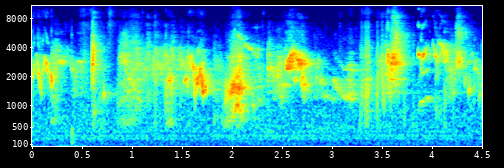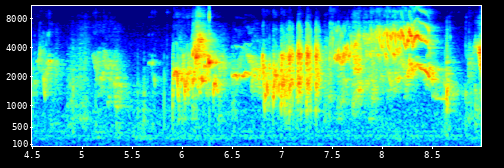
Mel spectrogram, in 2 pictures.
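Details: Several pet budgies singing together indoors, a steady stream of scratchy warbles, clicks and chirps, growing louder and busier after a short lull near the middle.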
